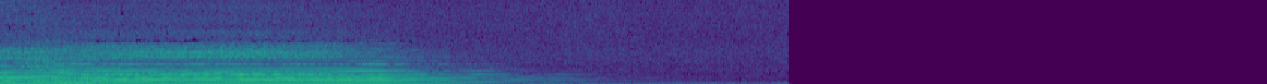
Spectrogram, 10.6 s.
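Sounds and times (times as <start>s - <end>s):
gospel acclamation singing: 0.0s - 4.7s.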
